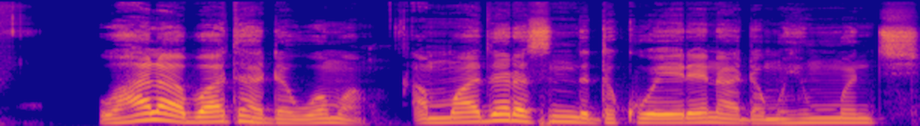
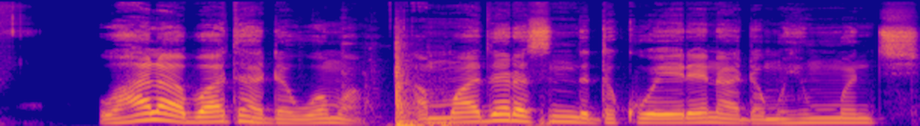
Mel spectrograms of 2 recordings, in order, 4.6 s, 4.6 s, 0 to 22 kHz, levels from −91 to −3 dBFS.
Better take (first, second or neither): first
